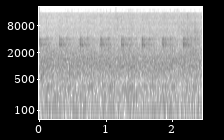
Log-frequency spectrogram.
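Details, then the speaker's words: 1989 Toyota pickup 4x4 after switching to LED blinkers: sharp, even flasher relay ticks about three per second, too fast; the LEDs draw too little current, so the stock relay hyper-flashes; fix is a new flasher relay. "It's blinking fast like there's a light bulb out. And it's blinking fast because it's an LED and it draws, less voltage."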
